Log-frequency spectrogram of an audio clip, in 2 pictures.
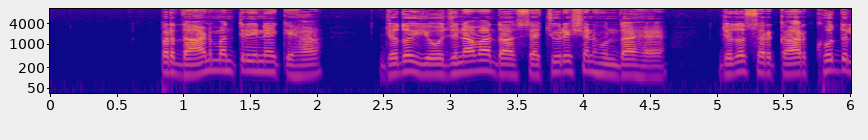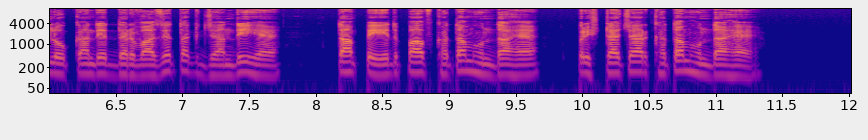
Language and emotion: Punjabi, neutral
